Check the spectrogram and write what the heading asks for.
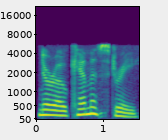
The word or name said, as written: neurochemistry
